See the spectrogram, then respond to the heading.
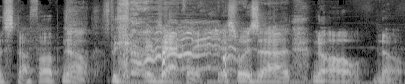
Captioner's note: laughing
